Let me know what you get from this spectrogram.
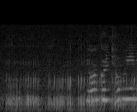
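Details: Pet cat Indiana Piano Rabbit sits in the bathroom sink bathing, purring at first in a low pulsing rumble, then breaking into a short tonal meow-like call that rises and holds.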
